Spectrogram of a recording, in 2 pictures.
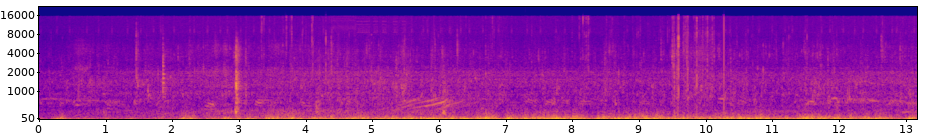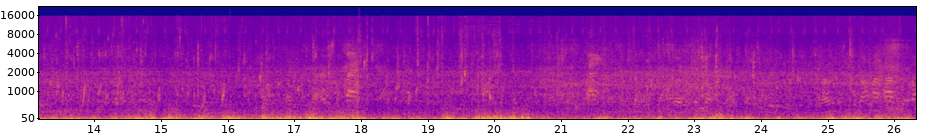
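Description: Wind buffeting the microphone: a loud, uneven low rumble that rises and falls throughout, with faint voices in the background.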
